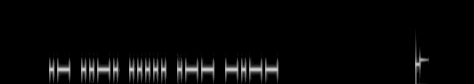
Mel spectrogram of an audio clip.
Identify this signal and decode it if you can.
Morse code, heard as a keyed tone, about 29 wpm, 700 Hz. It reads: AF5WY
